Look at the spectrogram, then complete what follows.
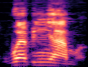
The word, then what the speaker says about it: Wembanyama: Well, how you pronounce that boy name again? Wembanyama.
